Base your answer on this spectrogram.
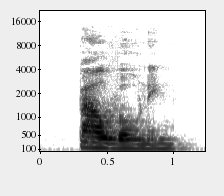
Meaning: pile dwelling
- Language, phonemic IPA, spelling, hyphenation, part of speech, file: Dutch, /ˈpaːlˌʋoː.nɪŋ/, paalwoning, paal‧wo‧ning, noun, Nl-paalwoning.ogg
